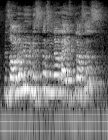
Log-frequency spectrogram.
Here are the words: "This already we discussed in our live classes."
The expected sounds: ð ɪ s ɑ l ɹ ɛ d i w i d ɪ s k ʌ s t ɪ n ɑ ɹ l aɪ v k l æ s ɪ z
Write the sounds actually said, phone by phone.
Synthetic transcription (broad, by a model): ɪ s ɑ l ɹ ɛ d i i d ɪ s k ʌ s ɪ n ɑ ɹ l aɪ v k l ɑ s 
